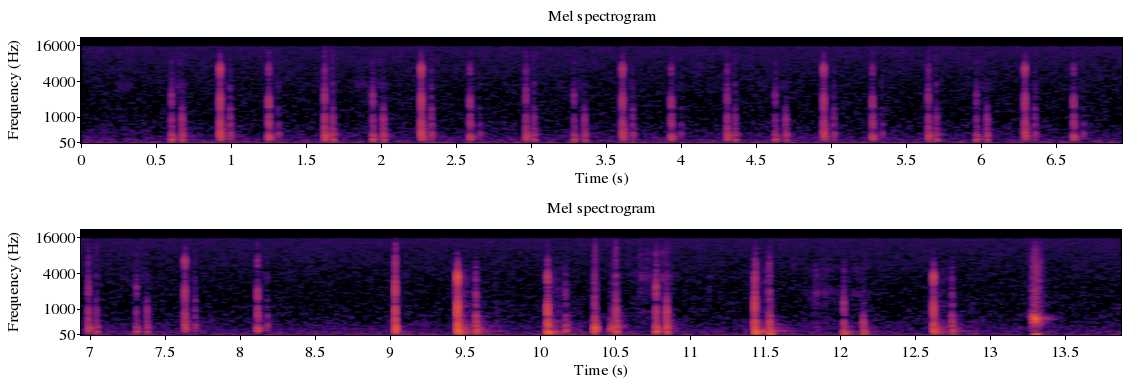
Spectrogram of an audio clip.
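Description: Quick footsteps tap steadily as a game character walks and climbs.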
